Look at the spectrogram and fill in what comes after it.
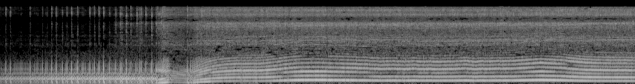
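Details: Freshly ported chainsaw with muffler mod, low hours and good piston, chain just sharpened, warm: revs up sharply, then holds a high, steady scream with a slight dip and recovery as it bites into wood; strong, clean two-stroke running under load.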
